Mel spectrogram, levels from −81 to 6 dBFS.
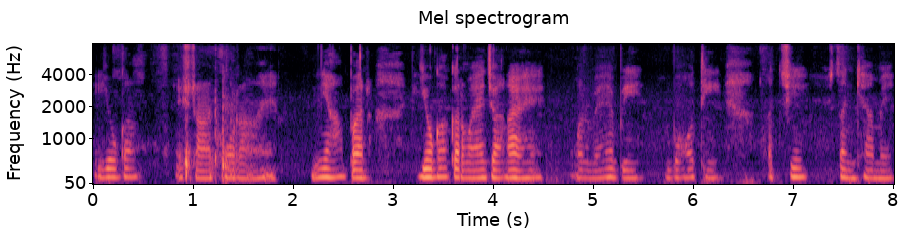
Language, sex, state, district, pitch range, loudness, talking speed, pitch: Hindi, female, Rajasthan, Bikaner, 165-185 Hz, -23 LUFS, 155 wpm, 170 Hz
